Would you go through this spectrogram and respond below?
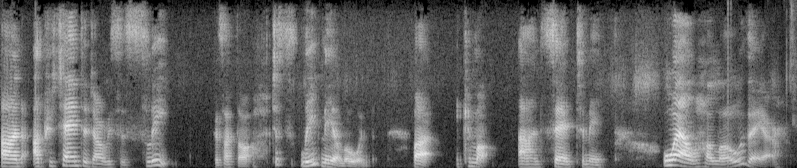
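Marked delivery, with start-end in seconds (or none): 8.3-9.7 put-on, American-sounding accent. Retelling a stranger greeting the speaker while she pretended to sleep, american accent. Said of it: "in this American voice".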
